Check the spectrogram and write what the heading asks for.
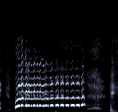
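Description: A person's high-pitched, drawn-out vocal cry, one long held note with a slight wobble lasting over a second, followed near the end by a short breathy sound.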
